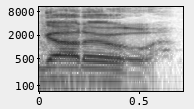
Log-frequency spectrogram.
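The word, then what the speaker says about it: Godot: Where's the T come from? I just add in there a silent T just to fuck with people.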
